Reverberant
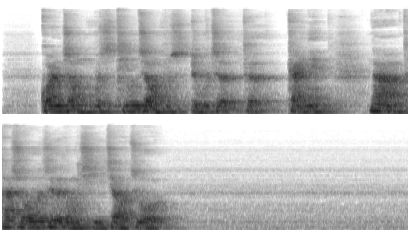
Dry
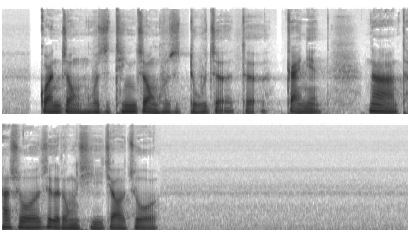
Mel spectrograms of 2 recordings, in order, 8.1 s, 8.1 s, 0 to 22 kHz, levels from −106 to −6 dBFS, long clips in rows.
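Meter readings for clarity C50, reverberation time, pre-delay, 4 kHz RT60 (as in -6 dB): 2.5 dB, 0.60 s, 3 ms, 0.55 s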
